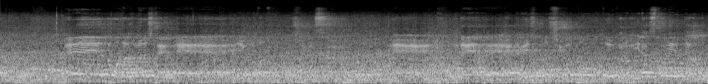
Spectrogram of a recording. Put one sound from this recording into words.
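A man speaks calmly through a microphone and loudspeakers in an open space.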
